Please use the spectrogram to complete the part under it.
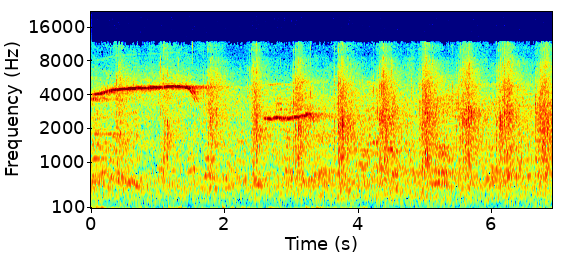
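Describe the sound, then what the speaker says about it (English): At the 2011 World Boxing Championships in Baku, an Azerbaijani crowd at a boxing bout keeps up a steady roar of cheering with a shrill whistle cutting through and a voice heard at times. "The Azerbaijani crowd out in full force"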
